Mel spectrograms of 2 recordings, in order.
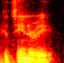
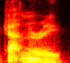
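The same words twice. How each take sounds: First: The word is said with British pronunciation. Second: The word is said with American pronunciation. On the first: "rather than catenary" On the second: "most American people also say catenary"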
